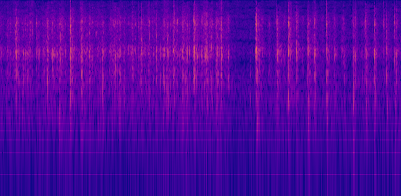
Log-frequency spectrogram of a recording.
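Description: Fingertips rapidly and aggressively press and tap the keys of a black plastic computer keyboard held vertically. A dense stream of sharp, bright plastic clicks with very short decay briefly pauses just before the midpoint, then resumes as distinct, evenly spaced taps.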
